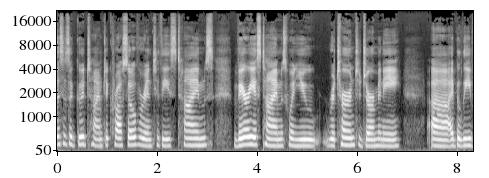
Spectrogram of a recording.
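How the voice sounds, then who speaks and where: Fairly even intonation and a fairly slow tempo shape an ordinary speaking voice. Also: woman. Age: 50s. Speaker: interviewer. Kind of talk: interview conversation. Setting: remote call.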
